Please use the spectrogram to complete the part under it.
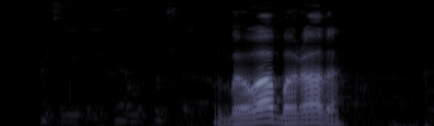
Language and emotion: Russian, neutral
